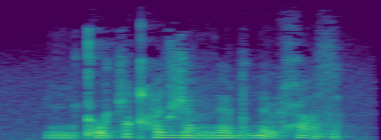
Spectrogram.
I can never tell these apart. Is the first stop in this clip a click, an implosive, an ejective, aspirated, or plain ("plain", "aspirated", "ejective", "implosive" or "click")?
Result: ejective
